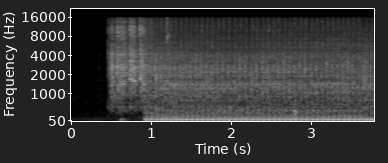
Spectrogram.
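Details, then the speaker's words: Motorcycle after track-day crash with bent side stand mount, sensor misaligned so bike thinks stand is down, started in neutral: catches instantly, steady even idle with regular low exhaust beat, no misfires; normal start. "Starts right up as though nothing happened."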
